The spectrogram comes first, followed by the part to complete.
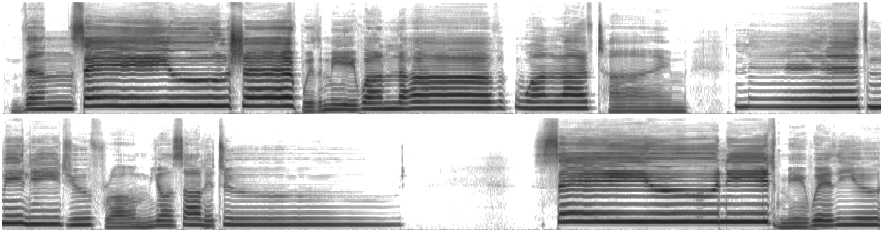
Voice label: Oktava MK012 LOMO M3 male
